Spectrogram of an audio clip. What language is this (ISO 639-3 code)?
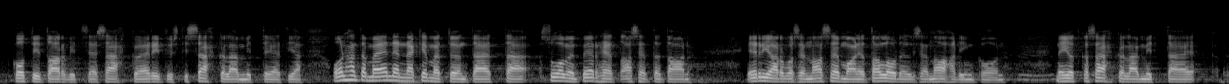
fin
